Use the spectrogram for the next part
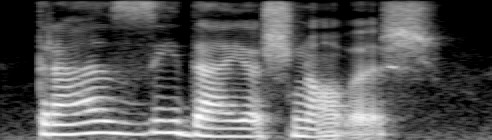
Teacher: Porque aqui ligamos traz ideias. Temos Z entre duas vogais. A e I. A, Z, I.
